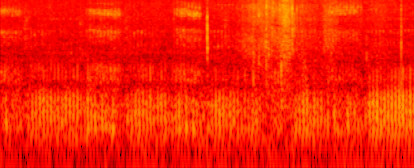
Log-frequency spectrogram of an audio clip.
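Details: Stroked by hand, a former stray kitten with brown-and-white fur purrs in a continuous buzzing rumble, in breathing cycles of about a second, with light rubbing and rustling noises over it.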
